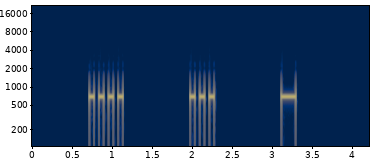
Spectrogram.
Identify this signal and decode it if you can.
Morse code, heard as a keyed tone, about 20 wpm, spaced as for 8 wpm, 700 Hz. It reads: HST
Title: 067 Lesson 12e - Letter d - Three Characters 20wpm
